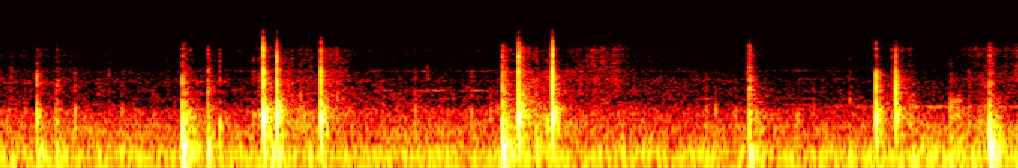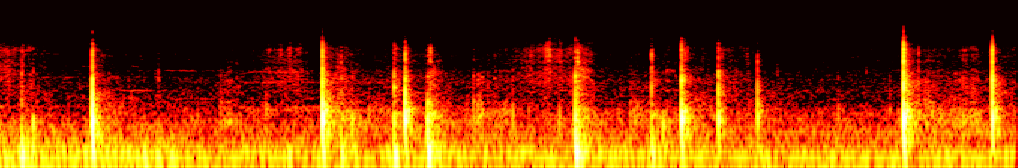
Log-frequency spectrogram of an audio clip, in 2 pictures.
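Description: Aerial firework shells bursting in an irregular series of sharp bangs, some coming in quick pairs, with faint crackling between them.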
